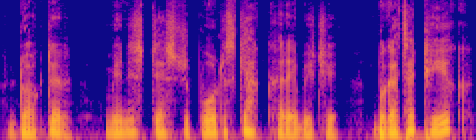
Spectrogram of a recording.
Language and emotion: Kashmiri, fearful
